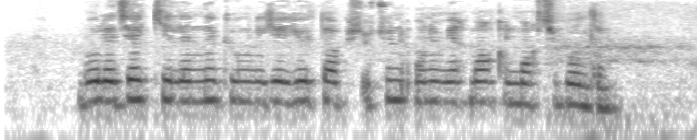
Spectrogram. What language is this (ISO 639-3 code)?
uzb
